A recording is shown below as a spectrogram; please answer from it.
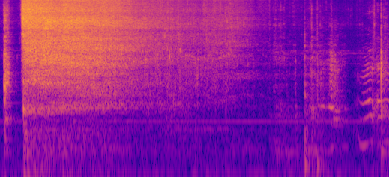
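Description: Vermicelli and cardamom cook in hot ghee as milk goes in, starting with a loud, close hiss of steam and sizzle that fades over several seconds, then ends in clattering stirring against the pot.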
